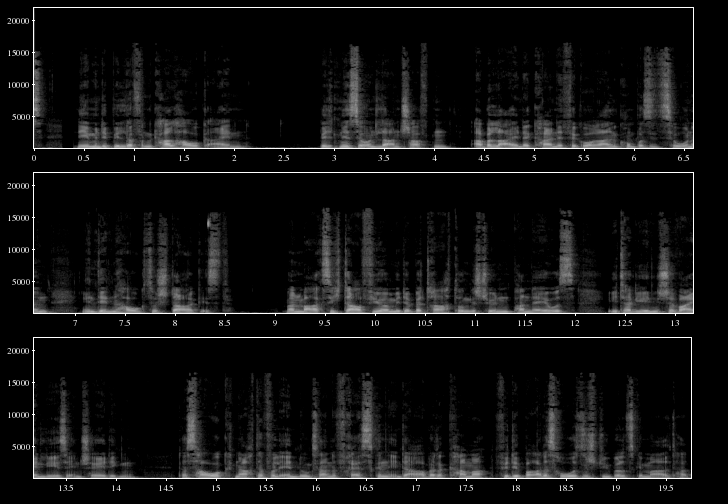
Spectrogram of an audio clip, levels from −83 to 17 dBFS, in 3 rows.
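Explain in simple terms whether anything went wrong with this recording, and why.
A corrupt frame was decoded twice: damaged data was played anyway, causing a brief squeak at 8.32 to 8.35 s after "so stark" and a blip at 10.06 s between "mag sich" and "mit der".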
